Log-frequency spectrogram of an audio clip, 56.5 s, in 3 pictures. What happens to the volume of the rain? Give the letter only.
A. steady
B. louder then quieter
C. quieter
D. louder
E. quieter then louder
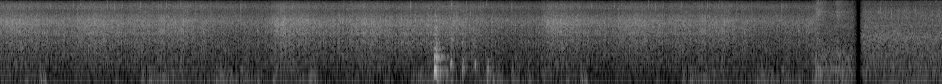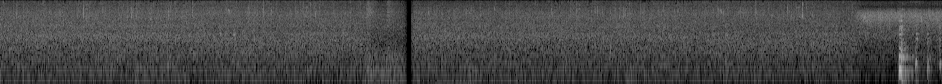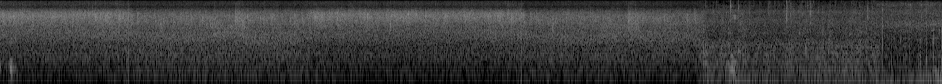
C.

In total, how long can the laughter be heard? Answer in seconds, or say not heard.
2 s.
